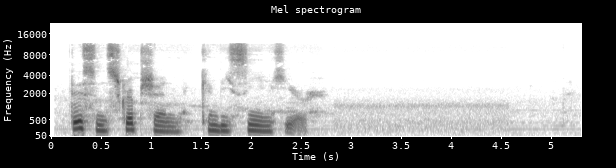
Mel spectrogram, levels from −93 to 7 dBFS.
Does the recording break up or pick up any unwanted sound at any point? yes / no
no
